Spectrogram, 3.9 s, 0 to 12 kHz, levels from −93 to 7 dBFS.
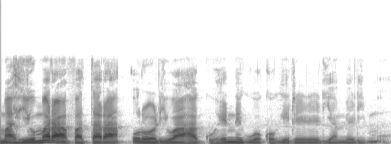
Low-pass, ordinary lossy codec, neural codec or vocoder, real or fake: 7.2 kHz; none; none; real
